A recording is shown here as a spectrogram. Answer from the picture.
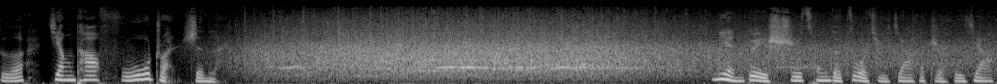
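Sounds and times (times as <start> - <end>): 
speech: 0.0 - 2.5, 7.1 - 9.9
large audience applause in concert hall: 2.2 - 9.9
faint cheering or whistling: 2.4 - 9.9.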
